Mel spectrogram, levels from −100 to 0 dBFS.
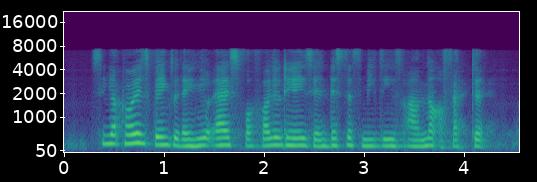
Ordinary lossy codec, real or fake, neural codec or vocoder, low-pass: none; fake; codec, 16 kHz, 0.5 kbps, FreqCodec, larger model; 7.2 kHz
